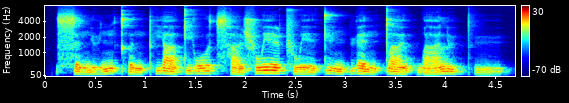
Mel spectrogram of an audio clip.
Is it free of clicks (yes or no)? yes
